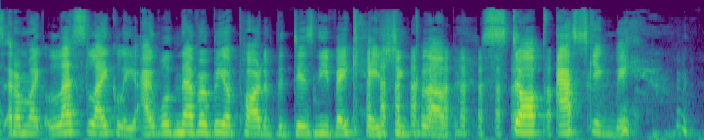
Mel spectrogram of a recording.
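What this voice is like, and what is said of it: Old-movie quirky reporter accent. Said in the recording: “What is this accent I've got going on tonight? ... It's like a little bit, you know, old movie. ... You're channeling the 50s. ... I'm channeling the quirky girl reporter.”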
